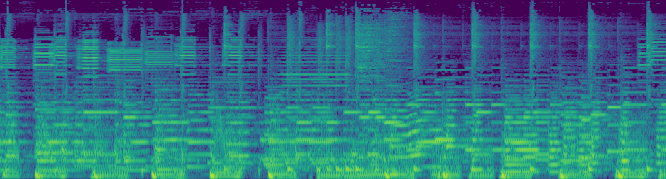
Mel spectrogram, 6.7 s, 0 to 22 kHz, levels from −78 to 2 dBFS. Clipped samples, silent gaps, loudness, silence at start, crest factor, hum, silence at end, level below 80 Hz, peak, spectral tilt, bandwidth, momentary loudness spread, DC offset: under 0.1%; none; -14 LUFS; 0 s; 14 dB; none; 0 s; -22 dBFS; 0 dBFS; -3.5 dB/octave; over 20 kHz; 3 LU; under 0.1%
